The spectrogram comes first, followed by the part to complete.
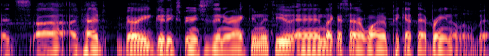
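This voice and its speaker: With noticeable background noise behind him, a man talks at a very fast pace in a medium pitch. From Arizona, Yuma. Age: 30s. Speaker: podcast host. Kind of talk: casual chat.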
